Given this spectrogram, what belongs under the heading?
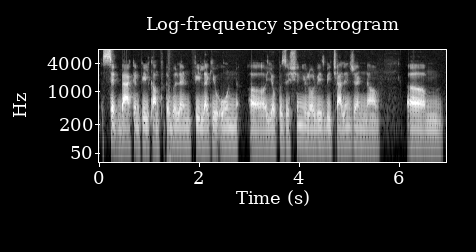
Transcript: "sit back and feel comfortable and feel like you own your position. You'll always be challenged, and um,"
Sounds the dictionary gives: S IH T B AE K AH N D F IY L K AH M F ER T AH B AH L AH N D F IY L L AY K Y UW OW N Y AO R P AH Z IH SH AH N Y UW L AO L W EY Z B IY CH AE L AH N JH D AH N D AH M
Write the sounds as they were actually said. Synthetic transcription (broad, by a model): S IH T B AE K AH N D F IY L K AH M F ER T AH B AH L AH N D F IY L L AY K Y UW OW N Y AO R P AH Z IH SH AH N Y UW L AO L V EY Z B IY CH AE L AH N JH D AH N D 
